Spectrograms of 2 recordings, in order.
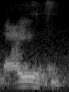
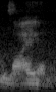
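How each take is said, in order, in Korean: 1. 두 번째 음절은 완전한 'o' 모음이에요. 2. 두 번째 음절은 약한 'uh' 모음이에요. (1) "어떤 사람들은 그래서 이걸 라이온, 라이온 하는 사람도 있어" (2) "원래 발음은 라이언"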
